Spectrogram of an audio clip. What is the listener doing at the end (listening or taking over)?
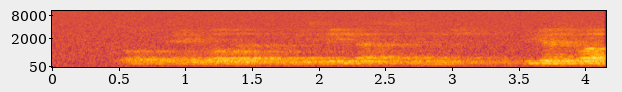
listening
